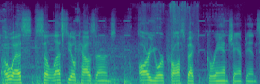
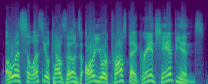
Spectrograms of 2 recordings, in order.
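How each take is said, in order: First: It is said flatly with little pitch movement. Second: It is said with lively, energetic pitch and volume. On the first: The speaker calls it wrong. "That was the most monotone way you could have said it" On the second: The speaker calls it right. "There we go"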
